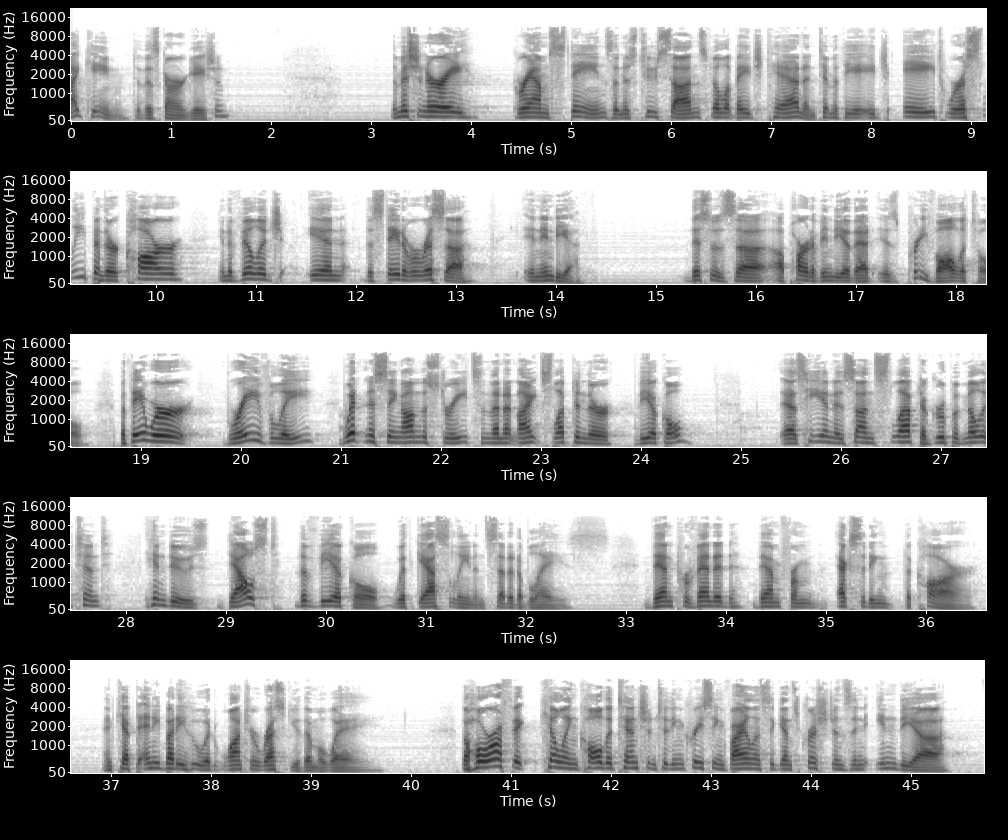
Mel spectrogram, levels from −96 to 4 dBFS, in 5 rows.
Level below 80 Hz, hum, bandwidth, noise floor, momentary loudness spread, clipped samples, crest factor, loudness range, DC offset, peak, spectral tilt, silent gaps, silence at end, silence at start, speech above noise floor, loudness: -58 dBFS; none; 11.5 kHz; -71 dBFS; 14 LU; under 0.1%; 22 dB; 7 LU; under 0.1%; -4 dBFS; -5 dB/octave; none; 0.4 s; 0 s; 47 dB; -25 LUFS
